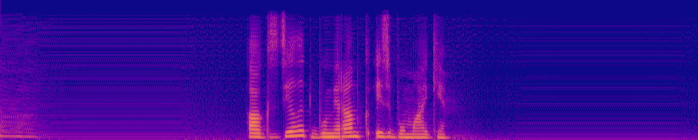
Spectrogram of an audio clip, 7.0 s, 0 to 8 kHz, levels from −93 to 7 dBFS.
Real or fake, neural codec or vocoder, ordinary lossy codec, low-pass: fake; codec, 16 kHz, about 1 kbps, DyCAST, with the encoder's durations; none; 7.2 kHz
